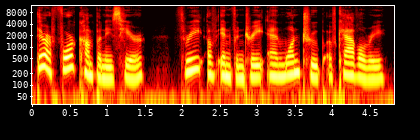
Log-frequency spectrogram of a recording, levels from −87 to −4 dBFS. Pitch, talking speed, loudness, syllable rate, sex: 190 Hz, 150 wpm, -17 LUFS, 5.4 syllables/s, female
